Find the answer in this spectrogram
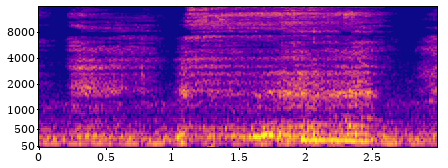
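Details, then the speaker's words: Person, not diagnosed with asthma, with noisy effortful breathing and faint whistling after a dance class; suspects an asthma attack: laboured wheezy breathing. "I went to a work dance class with my sister today and I genuinely think I might be having like an asthma attack or something cuz I am not diagnosed with asthma, but like I sound like this."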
